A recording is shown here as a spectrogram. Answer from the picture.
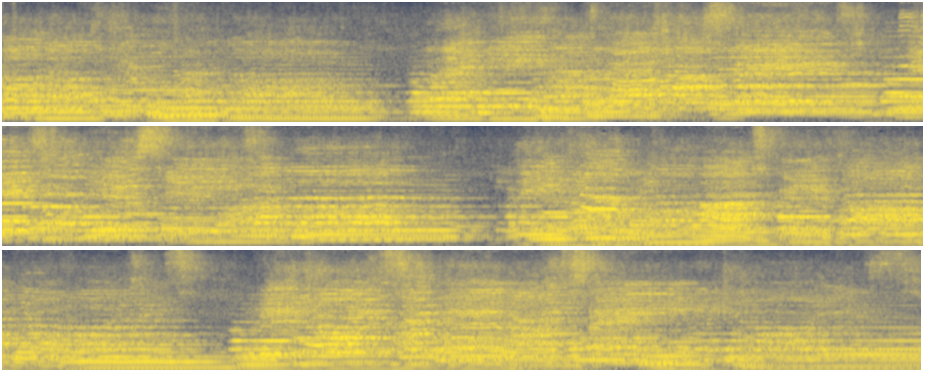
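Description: Church choir singing a hymn over steady, held low accompanying notes. The singing breaks off briefly twice between lines, about three and twelve seconds in.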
